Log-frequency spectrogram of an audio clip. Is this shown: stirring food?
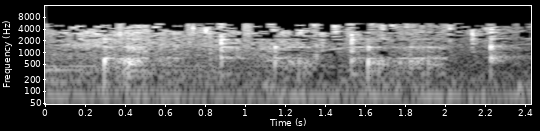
yes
